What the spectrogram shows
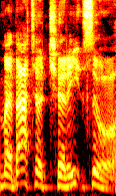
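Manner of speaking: put-on Glaswegian Scottish accent. Two podcast hosts trade jokes; deliver it in a scottish accent. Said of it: "That's the first Scottish accents we put into this podcast".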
